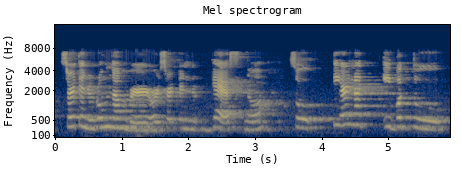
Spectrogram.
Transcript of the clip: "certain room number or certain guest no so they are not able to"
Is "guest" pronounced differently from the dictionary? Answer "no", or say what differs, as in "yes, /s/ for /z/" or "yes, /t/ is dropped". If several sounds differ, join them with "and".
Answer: no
